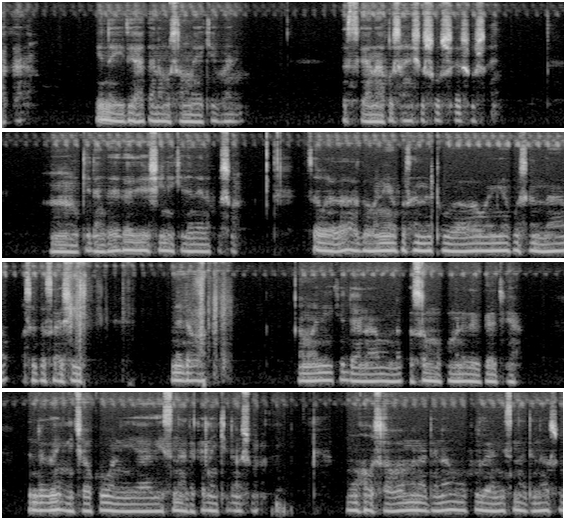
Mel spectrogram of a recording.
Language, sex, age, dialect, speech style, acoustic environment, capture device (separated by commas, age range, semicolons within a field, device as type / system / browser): Hausa, male, 25-34, Nigeria - Katsina, relaxed; stressed; excited; focused; nervous; happy; anxious; tired, silence; nature; appliances; construction; traffic; people talking; music, mobile / Linux / Chrome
